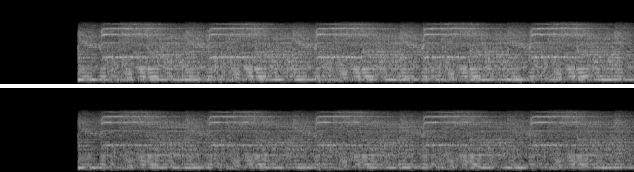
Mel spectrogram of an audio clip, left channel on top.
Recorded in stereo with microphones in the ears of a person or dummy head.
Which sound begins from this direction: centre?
An alarm, at 0.8 s.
